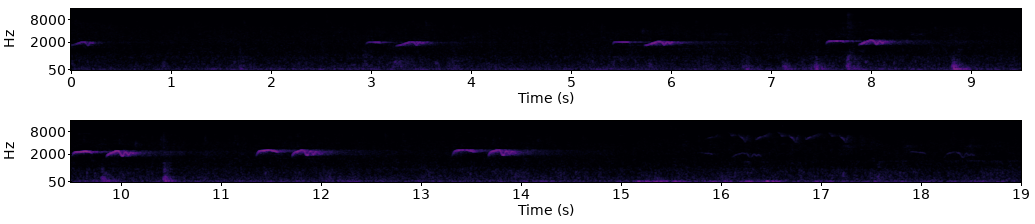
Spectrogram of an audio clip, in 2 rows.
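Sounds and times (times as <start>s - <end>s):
songbird double whistled call: 3.0s - 3.6s, 5.4s - 6.3s, 7.5s - 8.5s, 9.5s - 10.4s, 11.4s - 12.3s, 13.3s - 14.2s.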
